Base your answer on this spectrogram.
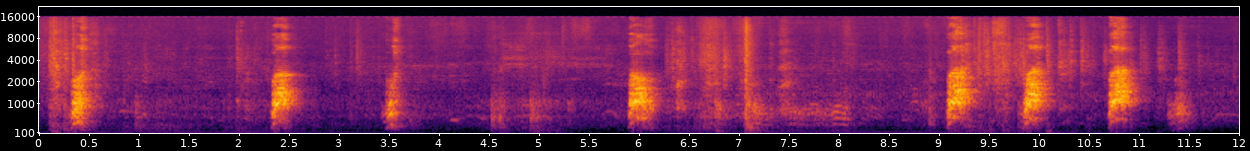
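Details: A Chihuahua barks wildly in sharp, high, yappy bursts when the door chime rings, before any training to stop the barking.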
